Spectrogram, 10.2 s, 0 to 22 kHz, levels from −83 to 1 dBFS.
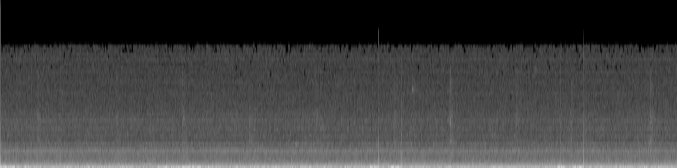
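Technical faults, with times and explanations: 0.55–0.90 s, 5.67–6.02 s and 8.40–8.75 s: frames out of order. In each stretch two adjacent blocks of about 171 ms play in swapped order, which fits two frames per block. The sound briefly flutters and garbles, and no time is lost.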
